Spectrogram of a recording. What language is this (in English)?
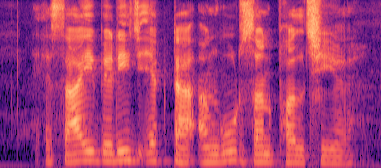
Maithili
